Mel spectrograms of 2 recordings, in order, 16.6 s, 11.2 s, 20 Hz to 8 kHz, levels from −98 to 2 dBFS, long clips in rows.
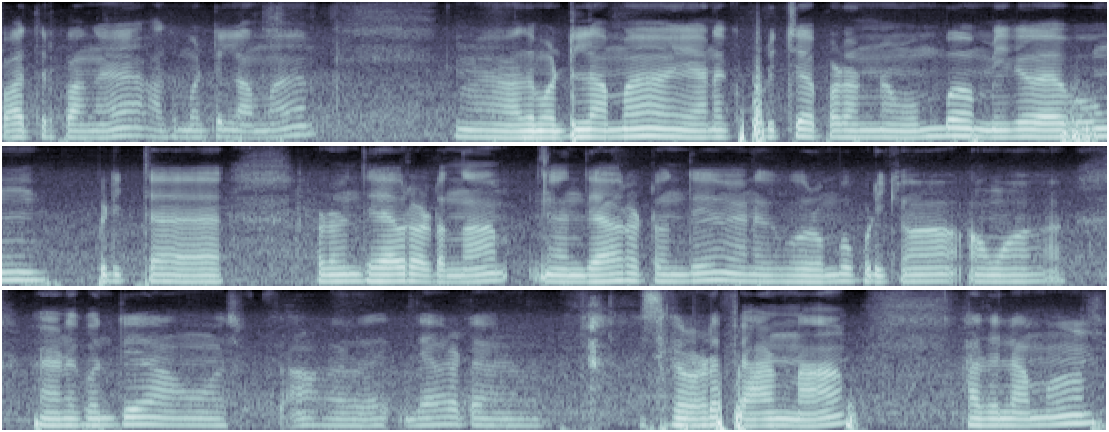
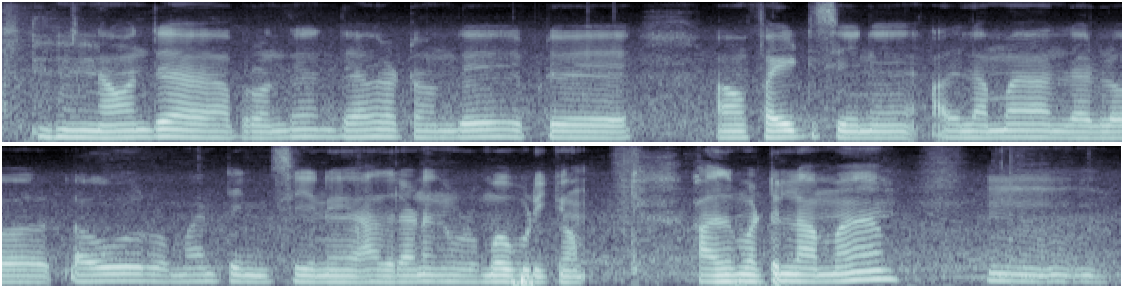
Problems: background sounds at intervals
